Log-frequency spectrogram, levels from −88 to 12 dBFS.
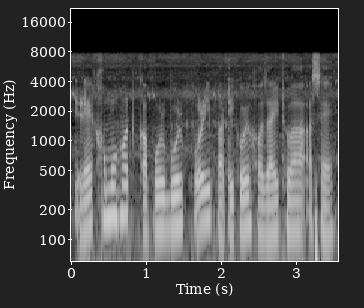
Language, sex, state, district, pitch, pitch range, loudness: Assamese, male, Assam, Hailakandi, 130 Hz, 115-140 Hz, -16 LUFS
